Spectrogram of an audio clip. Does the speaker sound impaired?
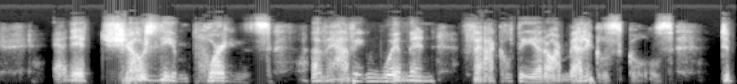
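Yes: spasmodic dysphonia; treated with Botox; breathy voice from Botox treatment, sounds like Marilyn Monroe.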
